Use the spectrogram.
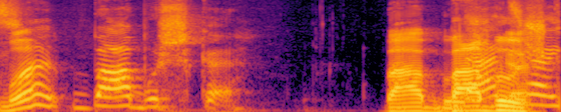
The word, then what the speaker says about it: babushka: is in Russian is, I pronounce it babushka because that's the correct way to pronounce it. But you people will say babushka, and it drives me crazy.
